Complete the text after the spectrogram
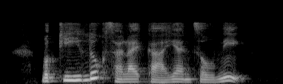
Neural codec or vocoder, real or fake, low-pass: codec, 16 kHz, 1 kbps, X-Codec, HuBERT features, trained on LibriSpeech; fake; 7.2 kHz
